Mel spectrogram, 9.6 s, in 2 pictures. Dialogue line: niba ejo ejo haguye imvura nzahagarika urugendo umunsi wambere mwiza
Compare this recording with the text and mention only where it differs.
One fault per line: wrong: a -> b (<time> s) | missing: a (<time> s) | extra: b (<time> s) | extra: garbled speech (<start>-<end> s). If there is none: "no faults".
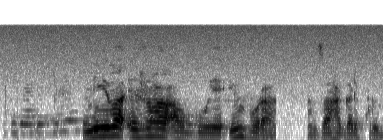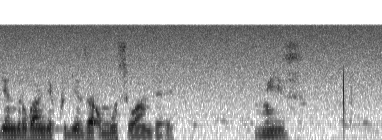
missing: ejo (1.9 s)
extra: rwanjye kugeza (5.1 s)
